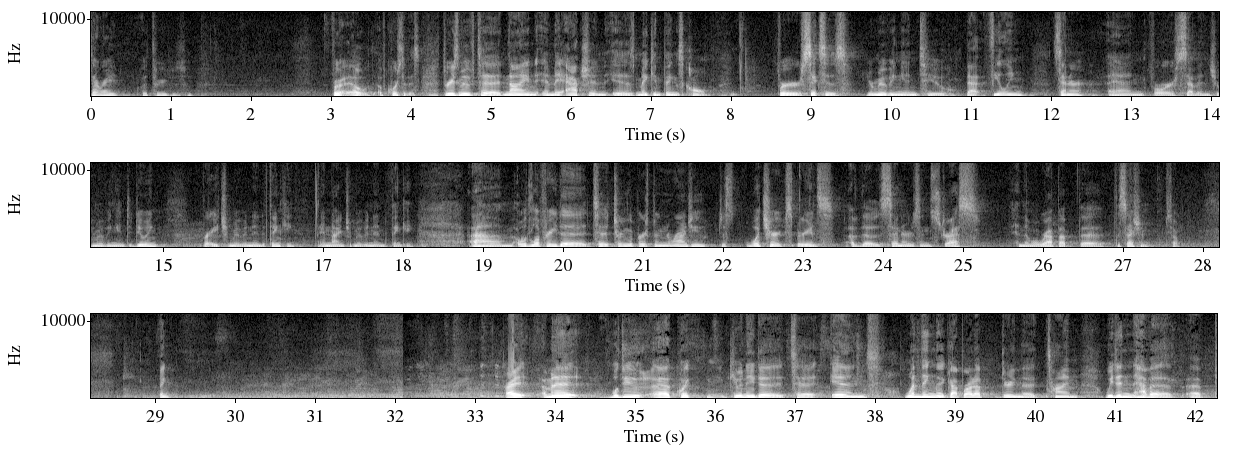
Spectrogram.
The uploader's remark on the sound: Hosted a conference. These episodes contain some of the live audio from that event.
